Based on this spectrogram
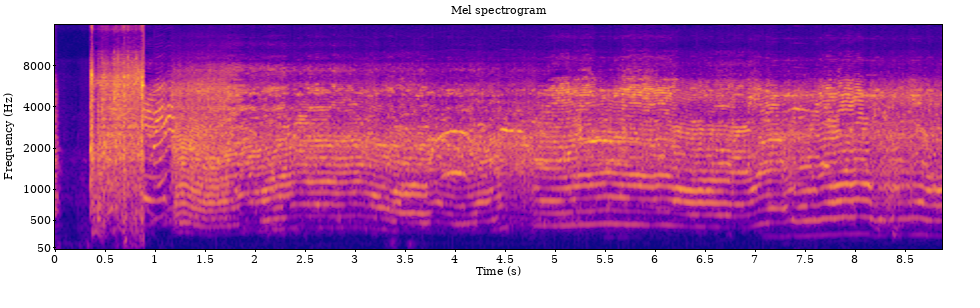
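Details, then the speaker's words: Craftsman riding mower, sat for years, cylinder likely full of varnish-smelling fuel, plug out and PB sprayed in: cranking to purge, brief bang then steady high-pitched starter whirring with wavering tone, engine turning without firing, expelling nasty stuff. "I'm gonna turn the key and uh we're gonna see if it throws a bunch of nasty stuff out or if anything it all works"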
